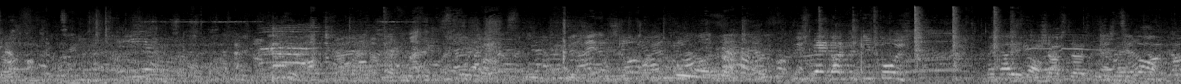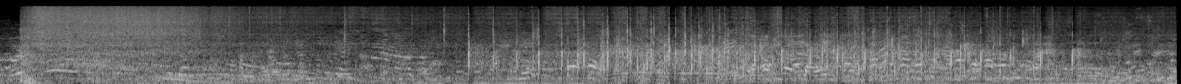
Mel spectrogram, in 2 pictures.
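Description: A crowd of children and adults chatter outdoors.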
